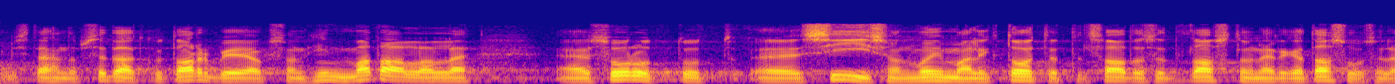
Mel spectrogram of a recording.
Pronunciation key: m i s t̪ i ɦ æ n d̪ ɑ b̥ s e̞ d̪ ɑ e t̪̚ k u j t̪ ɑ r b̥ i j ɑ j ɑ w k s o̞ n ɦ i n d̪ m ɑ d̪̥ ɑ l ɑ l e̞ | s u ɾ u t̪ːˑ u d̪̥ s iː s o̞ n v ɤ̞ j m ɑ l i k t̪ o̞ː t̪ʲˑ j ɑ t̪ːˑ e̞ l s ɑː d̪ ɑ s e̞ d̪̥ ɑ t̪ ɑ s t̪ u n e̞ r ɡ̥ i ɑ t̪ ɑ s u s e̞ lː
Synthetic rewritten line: m i s t̪ æ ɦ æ n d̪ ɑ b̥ s e̞ d̪ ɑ e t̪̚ k u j t̪ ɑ r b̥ i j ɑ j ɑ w k s o̞ n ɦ i n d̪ m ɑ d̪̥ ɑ l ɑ l e̞ | s u ɾ u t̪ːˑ u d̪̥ s iː s o̞ n v ɤ̞ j m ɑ l i k t̪ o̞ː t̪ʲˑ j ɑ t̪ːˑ e̞ l s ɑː d̪ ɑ s e̞ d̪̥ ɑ t̪ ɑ s t̪ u n e̞ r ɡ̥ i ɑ t̪ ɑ s u s e̞ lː

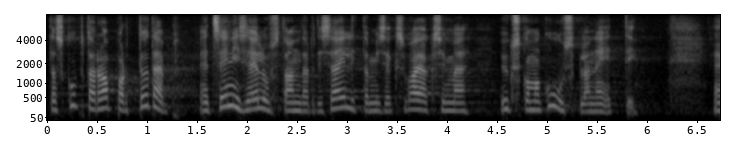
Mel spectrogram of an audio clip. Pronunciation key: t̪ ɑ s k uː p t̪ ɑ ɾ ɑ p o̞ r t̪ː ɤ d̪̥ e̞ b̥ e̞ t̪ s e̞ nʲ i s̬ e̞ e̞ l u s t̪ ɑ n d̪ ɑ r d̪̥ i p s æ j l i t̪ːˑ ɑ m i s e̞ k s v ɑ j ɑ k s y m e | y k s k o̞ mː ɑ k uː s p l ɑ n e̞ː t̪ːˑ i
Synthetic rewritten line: t̪ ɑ s k u p t̪ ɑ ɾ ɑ p o̞ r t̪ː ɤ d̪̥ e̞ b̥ e̞ t̪ s e̞ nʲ i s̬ e̞ e̞ l u s t̪ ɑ n d̪ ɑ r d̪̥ i s æ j l i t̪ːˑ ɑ m i s e̞ k s v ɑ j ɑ k s i m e | y k s k o̞ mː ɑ k uː s p l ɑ n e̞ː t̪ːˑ i

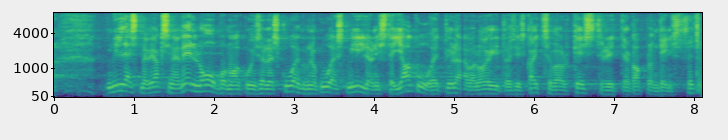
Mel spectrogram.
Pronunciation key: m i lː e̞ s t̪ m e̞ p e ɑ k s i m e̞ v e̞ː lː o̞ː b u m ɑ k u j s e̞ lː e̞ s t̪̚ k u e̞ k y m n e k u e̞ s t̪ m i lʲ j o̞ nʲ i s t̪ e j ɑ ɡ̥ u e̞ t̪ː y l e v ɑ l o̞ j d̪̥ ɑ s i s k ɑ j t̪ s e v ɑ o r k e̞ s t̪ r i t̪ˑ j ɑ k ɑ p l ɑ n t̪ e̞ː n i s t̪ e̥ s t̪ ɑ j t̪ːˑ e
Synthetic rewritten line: m i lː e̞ s t̪ m e̞ p e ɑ k s i m e̞ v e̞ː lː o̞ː b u m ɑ k u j s e̞ lː e̞ s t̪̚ k uː e̞ k y m n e k uː e̞ s t̪ m i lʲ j o̞ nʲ i s t̪ e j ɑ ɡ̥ u e̞ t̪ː y l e v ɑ l o̞ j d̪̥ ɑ s i s k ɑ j t̪ s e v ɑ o r k e̞ s t̪ r i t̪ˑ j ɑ k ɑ p l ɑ n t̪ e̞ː n i s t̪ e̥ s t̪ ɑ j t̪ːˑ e

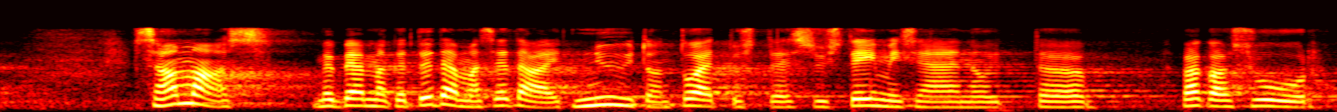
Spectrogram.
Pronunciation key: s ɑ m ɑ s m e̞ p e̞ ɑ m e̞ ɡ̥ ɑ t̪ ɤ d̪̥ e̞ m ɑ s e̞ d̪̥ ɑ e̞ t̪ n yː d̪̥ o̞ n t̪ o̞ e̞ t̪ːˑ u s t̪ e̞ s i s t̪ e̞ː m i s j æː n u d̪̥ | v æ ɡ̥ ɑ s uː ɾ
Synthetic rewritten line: s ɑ m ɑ s m e̞ p e̞ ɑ m e̞ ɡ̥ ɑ t̪ ɤ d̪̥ e̞ m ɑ s e̞ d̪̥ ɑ e̞ t̪ n yː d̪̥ o̞ n t̪ o̞ e̞ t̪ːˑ u s t̪ e̞ s y s t̪ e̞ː m i s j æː n u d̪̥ | v æ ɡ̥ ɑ s uː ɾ

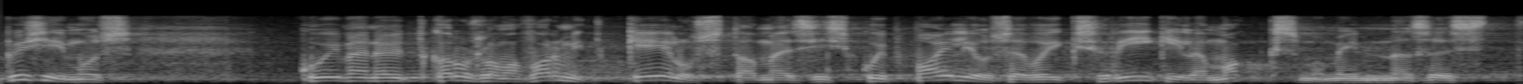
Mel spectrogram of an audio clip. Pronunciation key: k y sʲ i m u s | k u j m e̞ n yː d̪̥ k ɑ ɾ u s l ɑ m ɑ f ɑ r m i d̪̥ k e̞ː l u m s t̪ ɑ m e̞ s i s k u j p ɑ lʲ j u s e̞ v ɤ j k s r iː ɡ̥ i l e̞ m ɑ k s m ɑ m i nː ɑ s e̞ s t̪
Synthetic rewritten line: k y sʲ i m u s | k u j m e̞ n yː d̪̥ k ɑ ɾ u s l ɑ m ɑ f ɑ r m i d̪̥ k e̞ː l u s t̪ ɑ m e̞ s i s k u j p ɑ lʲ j u s e̞ v ɤ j k s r iː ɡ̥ i l e̞ m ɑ k s m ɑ m i nː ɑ s e̞ s t̪

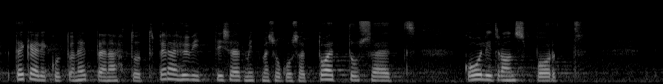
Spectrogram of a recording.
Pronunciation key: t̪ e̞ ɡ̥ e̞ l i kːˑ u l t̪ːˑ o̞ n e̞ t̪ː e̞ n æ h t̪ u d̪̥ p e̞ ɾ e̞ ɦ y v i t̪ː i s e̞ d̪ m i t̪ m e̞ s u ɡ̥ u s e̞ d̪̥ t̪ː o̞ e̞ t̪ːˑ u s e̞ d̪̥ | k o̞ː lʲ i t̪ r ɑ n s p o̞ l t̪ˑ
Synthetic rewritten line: t̪ e̞ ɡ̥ e̞ l i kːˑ u l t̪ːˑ o̞ n e̞ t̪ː e̞ n æ h t̪ u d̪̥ p e̞ ɾ e̞ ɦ y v i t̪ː i s e̞ d̪ m i t̪ m e̞ s u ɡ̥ u s e̞ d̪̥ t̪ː o̞ e̞ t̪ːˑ u s e̞ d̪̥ | k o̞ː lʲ i t̪ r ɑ n s p o̞ r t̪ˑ

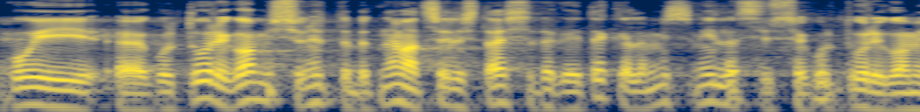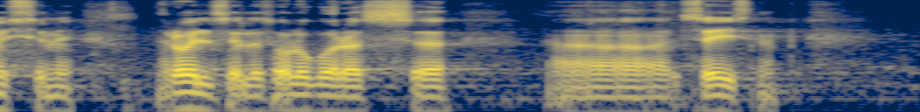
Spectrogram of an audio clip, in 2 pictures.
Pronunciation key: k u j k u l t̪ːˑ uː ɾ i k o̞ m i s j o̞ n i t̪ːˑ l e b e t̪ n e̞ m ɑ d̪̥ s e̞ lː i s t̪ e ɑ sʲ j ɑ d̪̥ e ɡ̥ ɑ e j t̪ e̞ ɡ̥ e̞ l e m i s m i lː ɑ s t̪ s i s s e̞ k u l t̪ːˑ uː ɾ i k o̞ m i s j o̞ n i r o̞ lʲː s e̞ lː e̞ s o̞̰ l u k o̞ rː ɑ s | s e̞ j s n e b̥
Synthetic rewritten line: k u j k u l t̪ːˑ uː ɾ i k o̞ m i s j o̞ n y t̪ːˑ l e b e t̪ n e̞ m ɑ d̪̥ s e̞ lː i s t̪ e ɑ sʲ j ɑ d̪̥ e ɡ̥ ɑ e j t̪ e̞ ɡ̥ e̞ l e m i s m i lː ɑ s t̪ s i s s e̞ k u l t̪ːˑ uː ɾ i k o̞ m i s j o̞ n i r o̞ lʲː s e̞ lː e̞ s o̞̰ l u k o̞ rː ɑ s | s e̞ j s n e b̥

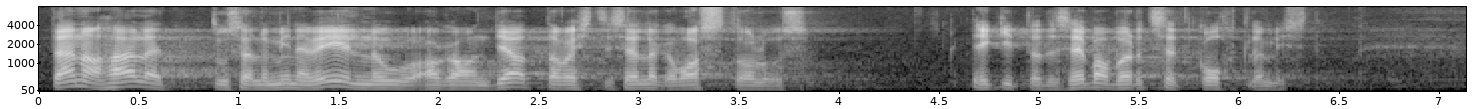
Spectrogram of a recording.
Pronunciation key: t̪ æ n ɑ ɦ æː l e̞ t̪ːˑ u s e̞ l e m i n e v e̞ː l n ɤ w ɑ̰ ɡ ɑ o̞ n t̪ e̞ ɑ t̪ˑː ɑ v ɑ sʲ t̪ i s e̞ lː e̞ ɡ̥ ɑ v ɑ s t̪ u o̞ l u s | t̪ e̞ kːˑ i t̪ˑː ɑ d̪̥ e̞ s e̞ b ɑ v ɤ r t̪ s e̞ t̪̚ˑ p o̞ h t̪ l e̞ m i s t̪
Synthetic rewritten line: t̪ æ n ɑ ɦ æː l e̞ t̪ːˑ u s e̞ l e m i n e v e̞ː l n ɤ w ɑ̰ ɡ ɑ o̞ n t̪ e̞ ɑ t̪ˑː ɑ v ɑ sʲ t̪ i s e̞ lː e̞ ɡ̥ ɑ v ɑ s t̪ u o̞ l u s | t̪ e̞ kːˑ i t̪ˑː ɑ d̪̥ e̞ s e̞ b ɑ v ɤ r t̪ s e̞ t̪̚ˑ k o̞ h t̪ l e̞ m i s t̪

